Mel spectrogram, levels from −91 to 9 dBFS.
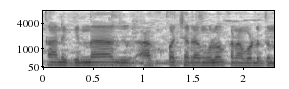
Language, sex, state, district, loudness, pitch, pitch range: Telugu, male, Andhra Pradesh, Krishna, -22 LUFS, 130 Hz, 125-135 Hz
